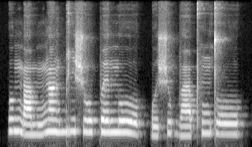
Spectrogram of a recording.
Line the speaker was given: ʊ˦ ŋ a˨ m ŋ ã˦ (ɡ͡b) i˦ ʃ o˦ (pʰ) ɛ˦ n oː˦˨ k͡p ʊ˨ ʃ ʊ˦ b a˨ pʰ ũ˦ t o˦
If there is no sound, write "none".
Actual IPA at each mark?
ɡ͡b, p

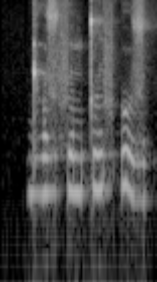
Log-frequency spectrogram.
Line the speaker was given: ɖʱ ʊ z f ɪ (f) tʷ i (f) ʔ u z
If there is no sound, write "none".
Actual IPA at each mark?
m, f

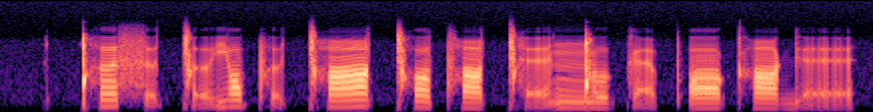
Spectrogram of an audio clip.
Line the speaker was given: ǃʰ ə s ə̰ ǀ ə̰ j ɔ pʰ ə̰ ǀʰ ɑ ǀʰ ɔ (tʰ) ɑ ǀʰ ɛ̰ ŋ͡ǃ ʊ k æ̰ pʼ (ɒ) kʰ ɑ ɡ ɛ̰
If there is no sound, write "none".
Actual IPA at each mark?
tʰ, ɒ

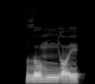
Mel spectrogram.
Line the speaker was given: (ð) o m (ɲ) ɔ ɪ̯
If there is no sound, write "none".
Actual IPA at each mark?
ð, ɲ

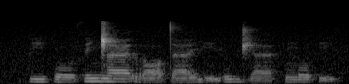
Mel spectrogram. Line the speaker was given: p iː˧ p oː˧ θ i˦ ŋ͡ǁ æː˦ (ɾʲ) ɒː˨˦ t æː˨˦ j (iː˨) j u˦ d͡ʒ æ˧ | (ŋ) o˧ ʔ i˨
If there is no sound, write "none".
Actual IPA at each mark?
r, i˨, ŋ

